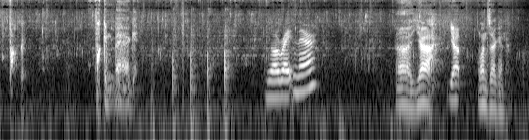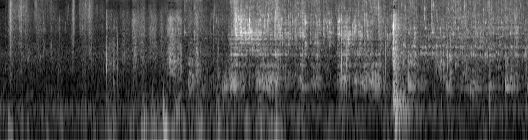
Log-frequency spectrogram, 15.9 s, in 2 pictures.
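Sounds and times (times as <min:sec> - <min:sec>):
toilet flushing: 0:00.0 - 0:07.5, 0:10.7 - 0:15.8
speech: 0:01.5 - 0:02.2, 0:04.0 - 0:04.8, 0:05.9 - 0:07.7.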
